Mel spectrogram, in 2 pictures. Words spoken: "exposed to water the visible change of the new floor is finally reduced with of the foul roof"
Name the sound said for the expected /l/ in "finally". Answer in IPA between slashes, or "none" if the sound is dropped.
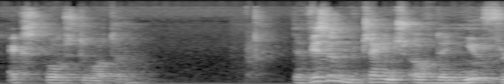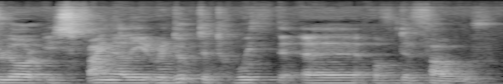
/l/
